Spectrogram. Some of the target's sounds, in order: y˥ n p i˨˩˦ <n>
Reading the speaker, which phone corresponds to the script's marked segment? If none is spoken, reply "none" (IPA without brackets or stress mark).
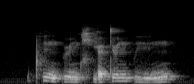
ŋ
